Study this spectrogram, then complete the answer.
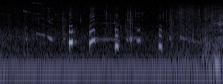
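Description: Captive-bred wolf pups whimper and yip at feeding time, a string of short, high, close whines coming in quick uneven bursts over a low steady hum.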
